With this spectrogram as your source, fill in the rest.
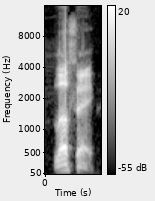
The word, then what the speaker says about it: Le Fay: Lafae.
